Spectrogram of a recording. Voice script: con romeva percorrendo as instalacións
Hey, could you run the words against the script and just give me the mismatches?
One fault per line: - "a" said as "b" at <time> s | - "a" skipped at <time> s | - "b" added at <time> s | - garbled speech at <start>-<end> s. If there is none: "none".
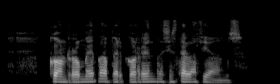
none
